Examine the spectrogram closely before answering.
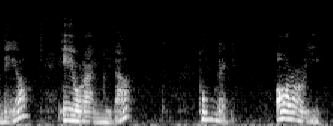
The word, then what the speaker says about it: artery: 동맥, artery, 아테리라고 발음하셔도 안 돼요. artery예요.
